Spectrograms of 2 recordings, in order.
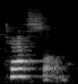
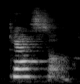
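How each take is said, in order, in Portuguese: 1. Sotaque americano, com uma vogal próxima de 'e'. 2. Sotaque americano, com uma vogal próxima de 'e'.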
